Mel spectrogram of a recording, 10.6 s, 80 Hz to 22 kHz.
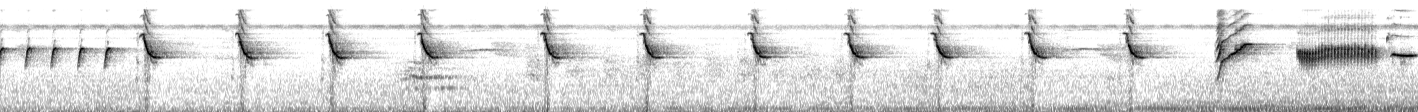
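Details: Long-tailed shrike in 'isian mewah' song. It opens with a quick run of short high ticks, then gives regular downward-sweeping notes about every 0.7 seconds, ending in a harsh burst.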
